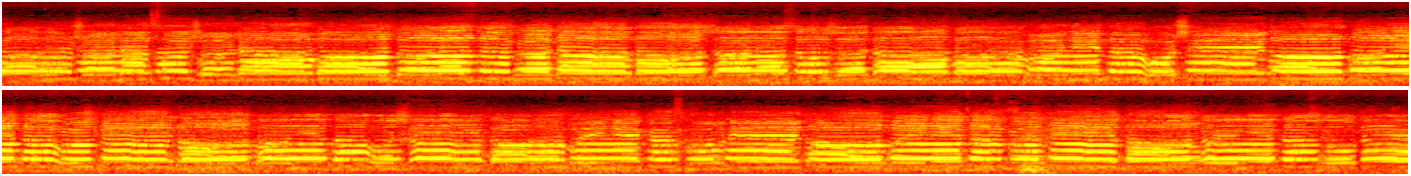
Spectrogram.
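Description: Unaccompanied Lithuanian sutartinė, a three-part canon (trejinė) sung by a mixed group of women's and men's voices. Short repeated phrases overlap one another in close polyphony.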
